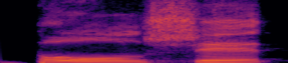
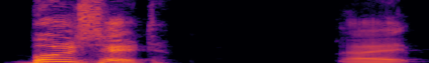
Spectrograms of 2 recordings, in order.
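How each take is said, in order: First: Slow American-accented BULLSHIT. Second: Indian accent. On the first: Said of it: "with the American accent". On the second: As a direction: punch out "Bullshit" in an Indian accent. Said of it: "that certain Indian accent". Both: Shown as a demonstration.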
